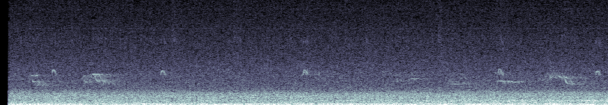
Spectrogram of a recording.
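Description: Faint, short bird chirps repeated every half second to second, over a steady low outdoor rumble.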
